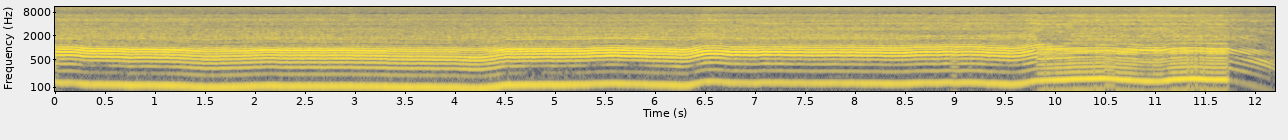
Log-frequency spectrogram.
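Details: Stihl 026 chainsaw returned as a no-start, cutting in chilly weather: steady high rev that sags and wavers under cut with soft blubbery edge; running too rich, rakers also filed too low.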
